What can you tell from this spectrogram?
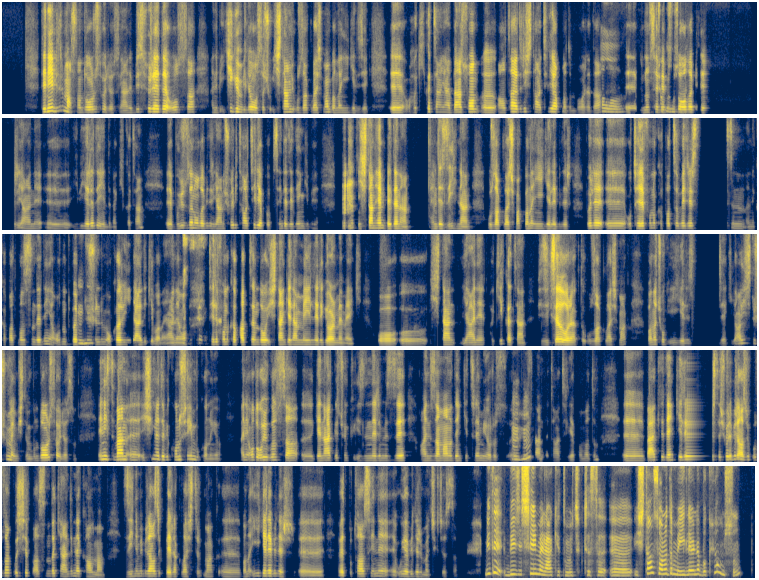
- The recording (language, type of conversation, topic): Turkish, advice, İşimdeki anlam kaybı yüzünden neden yaptığımı sorguluyorsam bunu nasıl ele alabilirim?
- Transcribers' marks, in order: other background noise; static; tapping; distorted speech; throat clearing; unintelligible speech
